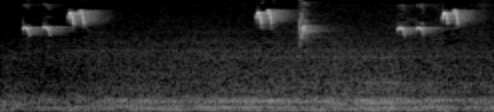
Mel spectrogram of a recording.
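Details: Bar-winged prinia singing actively while perched in one spot: high, sharp paired chirps followed by buzzy trilled notes, in short bursts roughly every second, over a low steady hum.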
